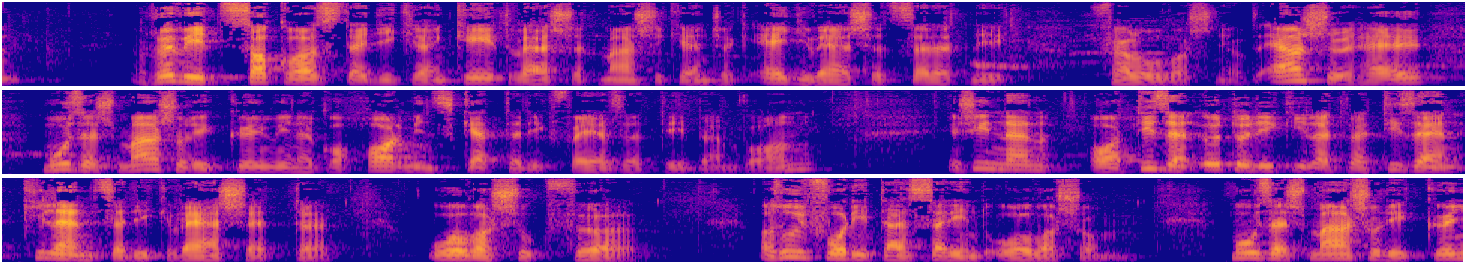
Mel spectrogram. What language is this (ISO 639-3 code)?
hun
